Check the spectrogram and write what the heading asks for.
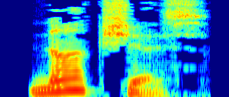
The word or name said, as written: noxious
